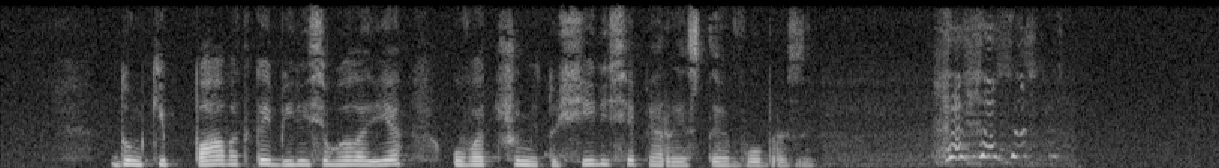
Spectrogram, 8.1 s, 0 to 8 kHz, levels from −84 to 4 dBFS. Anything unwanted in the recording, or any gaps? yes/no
yes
